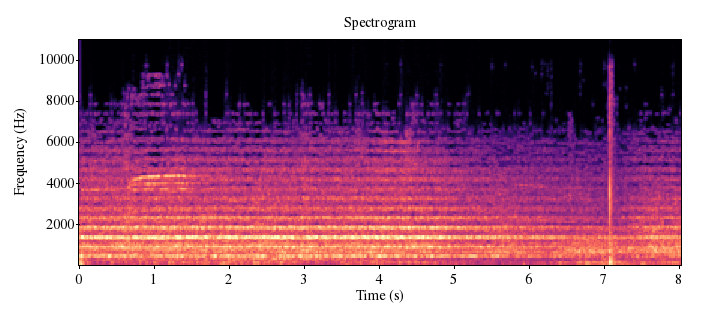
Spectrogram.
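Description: Arena crowd blowing plastic stadium horns in a steady droning chord that eases slightly partway through. A single sharp smack of a volleyball being served comes about seven seconds in.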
